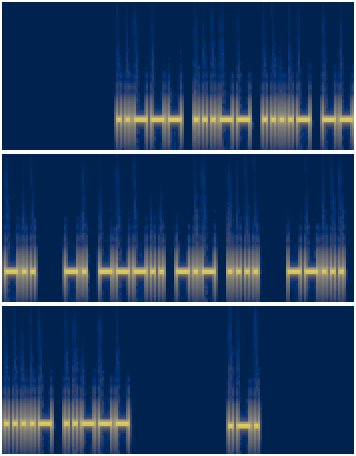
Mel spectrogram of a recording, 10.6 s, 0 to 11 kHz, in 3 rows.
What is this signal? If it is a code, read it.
Morse code, heard as a keyed tone, about 28 wpm, 700 Hz. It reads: 2348 N8KH 742 R
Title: Worked All Europe DX Contest - QTC Exchange - 28wpm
